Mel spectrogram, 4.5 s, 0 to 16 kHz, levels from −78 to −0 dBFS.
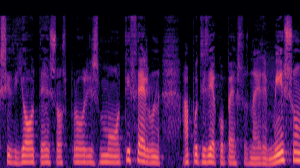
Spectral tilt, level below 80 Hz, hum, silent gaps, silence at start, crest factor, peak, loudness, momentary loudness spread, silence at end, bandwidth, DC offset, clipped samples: -5 dB/octave; -64 dBFS; none; none; 0 s; 18 dB; -8 dBFS; -26 LUFS; 8 LU; 0 s; 11.5 kHz; under 0.1%; under 0.1%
